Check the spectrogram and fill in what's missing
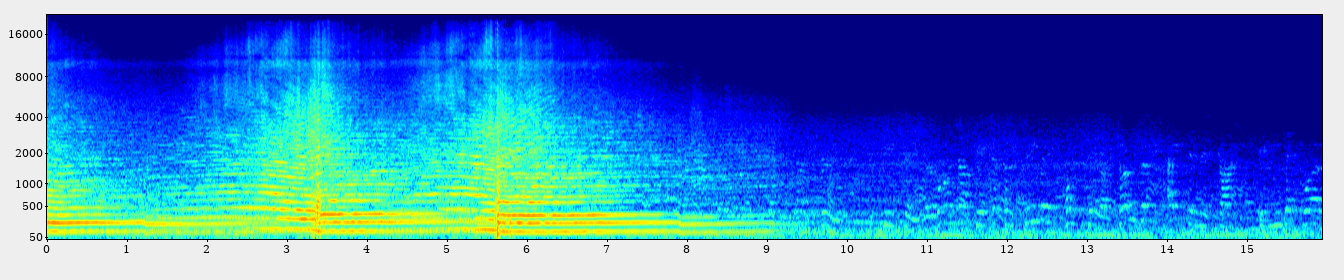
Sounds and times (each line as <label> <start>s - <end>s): motorcycle grand prix 0.0s - 15.9s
